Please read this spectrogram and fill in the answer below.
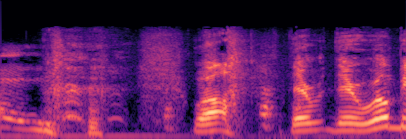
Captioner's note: laughs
